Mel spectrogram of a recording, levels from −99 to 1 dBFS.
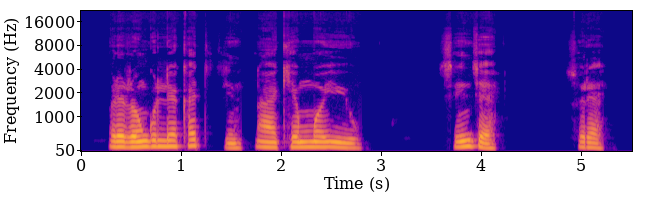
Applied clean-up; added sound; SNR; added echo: none; none; none; none.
